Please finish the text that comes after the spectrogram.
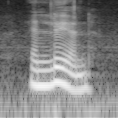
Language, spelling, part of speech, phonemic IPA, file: Swedish, lön, noun, /løːn/, Sv-lön.ogg
- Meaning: 1. reward, something given to someone for a deed or achievement 2. salary, wage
